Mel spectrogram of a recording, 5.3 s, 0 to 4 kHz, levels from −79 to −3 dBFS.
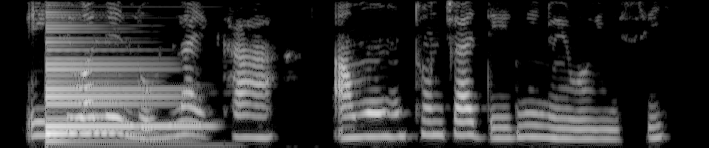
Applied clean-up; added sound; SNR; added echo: classical method Wiener filter.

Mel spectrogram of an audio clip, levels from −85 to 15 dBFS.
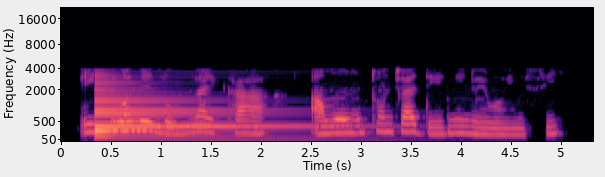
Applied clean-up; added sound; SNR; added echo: none; Acoustic guitar; -3 dB; none.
